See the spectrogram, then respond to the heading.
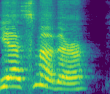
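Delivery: mock resentful, sarcastic, high, sassy tone. Recalling how they answered their mother, mock-sassy and angry. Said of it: "I'm sassing you".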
